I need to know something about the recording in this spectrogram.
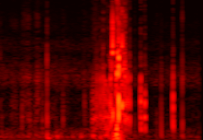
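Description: Handling noise as neckband earphones and their cables are picked up and moved on a cloth sheet. There are scattered light clicks, a louder rustling scrape about a second in, and then a quick run of sharp clicks.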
